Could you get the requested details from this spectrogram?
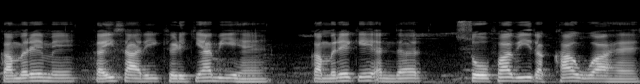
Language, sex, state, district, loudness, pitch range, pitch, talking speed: Hindi, male, Bihar, West Champaran, -18 LUFS, 140-155 Hz, 145 Hz, 140 wpm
